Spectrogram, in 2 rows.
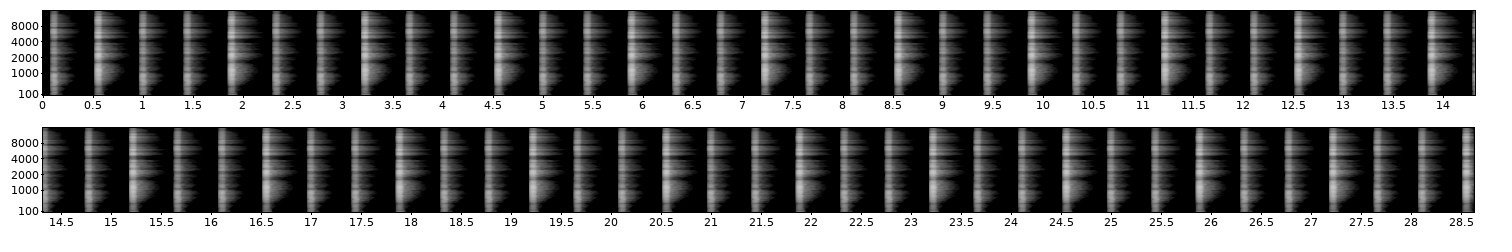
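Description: Metronome click track at 135 beats per minute in 3/4: short, sharp clicks a little over twice a second, with every third click accented and louder to mark the first beat of the bar.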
